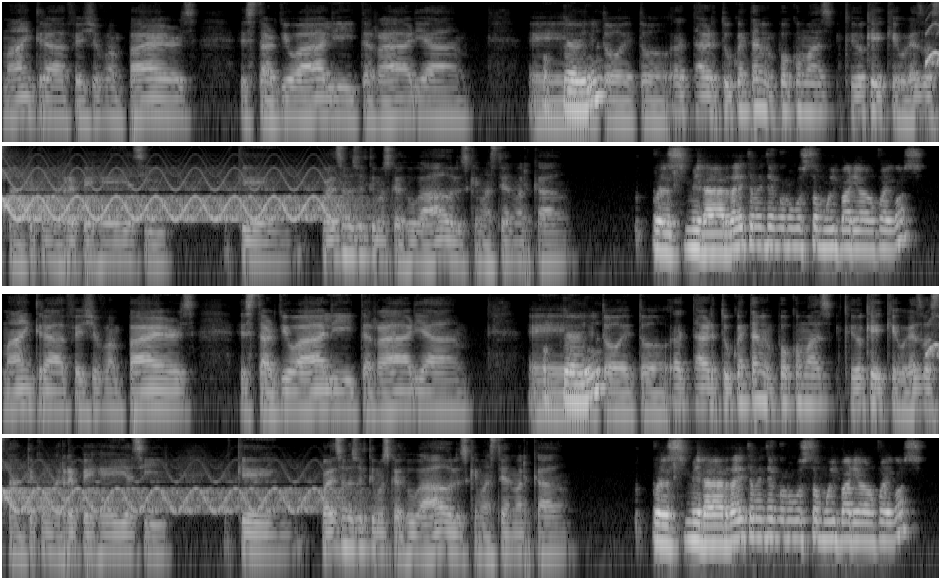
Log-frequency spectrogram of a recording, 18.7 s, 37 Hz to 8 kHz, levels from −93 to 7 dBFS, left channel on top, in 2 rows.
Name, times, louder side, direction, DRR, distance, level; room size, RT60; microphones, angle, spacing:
voice 1, 0.0-1.9 2.4-4.6 5.3-11.0 11.7-12.2 12.6-15.0, right 1 dB, 80° right, 0.8 m, -34 dB
voice 2, 5.4-6.0 15.9-18.6, equal, 15° right, 0.5 m, -25 dB
sound 1, 9.2-13.1, left 5 dB, 80° left, 0.5 m, -33 dB
2.3 x 2.0 x 2.7 m
head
